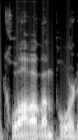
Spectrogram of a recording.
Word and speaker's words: Kuala Lumpur: So you guys are in Kuala Lumpur.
